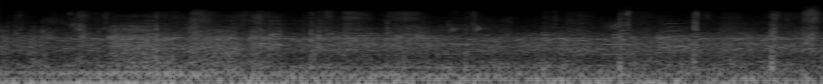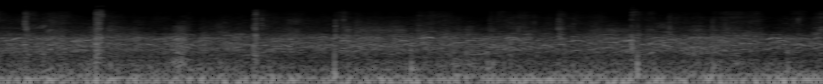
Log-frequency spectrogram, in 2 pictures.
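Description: A flock of geese honks continuously, many overlapping calls forming a dense, noisy chorus over steady low rumble, loud throughout.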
